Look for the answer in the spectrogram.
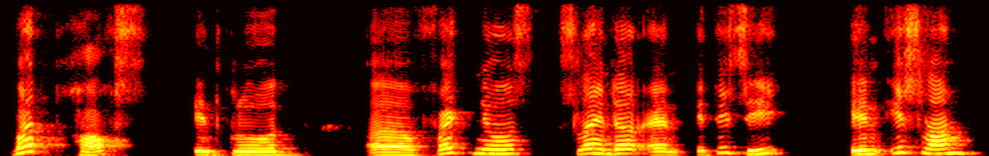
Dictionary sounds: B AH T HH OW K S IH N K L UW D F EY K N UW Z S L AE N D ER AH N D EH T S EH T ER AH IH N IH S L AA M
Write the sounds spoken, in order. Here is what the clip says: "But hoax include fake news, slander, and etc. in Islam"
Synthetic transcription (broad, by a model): B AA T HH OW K S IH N K L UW D F EY K N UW S L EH N D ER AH N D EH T IY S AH IH N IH S L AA M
